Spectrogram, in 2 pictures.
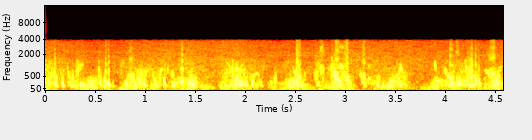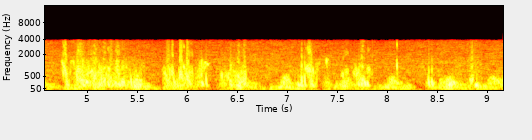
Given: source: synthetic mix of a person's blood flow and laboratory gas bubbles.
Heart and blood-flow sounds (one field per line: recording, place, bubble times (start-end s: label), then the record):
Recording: Doppler ultrasound of blood flow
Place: precordium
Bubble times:
0.00-0.43 s: bubbles
0.49-0.68 s: bubbles
0.74-1.50 s: bubbles
1.76-2.20 s: bubbles
2.28-2.33 s: bubbles
2.39-2.61 s: bubbles
2.68-3.08 s: bubbles
3.13-3.26 s: bubbles
3.29-3.38 s: bubbles
3.49-3.63 s: bubbles
3.86-3.94 s: bubbles
3.96-4.58 s: bubbles
4.73-5.58 s: bubbles
5.74-6.25 s: bubbles
6.32-6.62 s: bubbles
7.07-7.33 s: bubbles
7.36-7.45 s: bubbles
7.52-7.86 s: bubbles
8.05-8.13 s: bubbles
8.38-8.49 s: bubbles
8.79-8.95 s: bubbles
9.12-9.17 s: bubbles
From the record:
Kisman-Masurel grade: 343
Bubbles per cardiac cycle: rolling drumbeat, 9 or more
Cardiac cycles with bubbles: 100%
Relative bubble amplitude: loud (0.450 to 0.775)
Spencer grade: 3 (all of the cardiac periods contain showers or single bubble signals, but not dominating or overriding the cardiac motion signals)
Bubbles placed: anywhere in the cardiac cycle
